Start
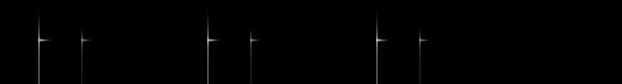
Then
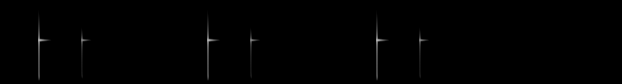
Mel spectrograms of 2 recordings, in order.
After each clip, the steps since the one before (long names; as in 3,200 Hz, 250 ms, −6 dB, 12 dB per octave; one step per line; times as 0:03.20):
Chebyshev high-pass filter 350 Hz, order 3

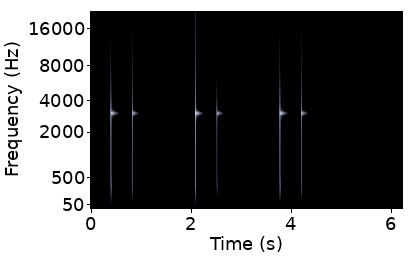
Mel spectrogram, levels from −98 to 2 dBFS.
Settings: bass and treble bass +3 dB, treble −7 dB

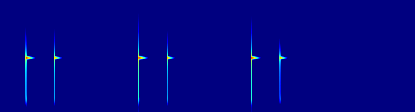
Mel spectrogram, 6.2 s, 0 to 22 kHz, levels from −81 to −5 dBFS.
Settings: brickwall limiter −17 dBFS, peak gain reduction 7.5 dB
level +5.5 dB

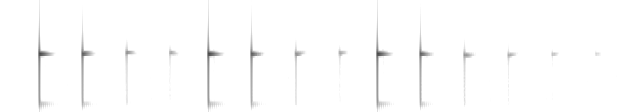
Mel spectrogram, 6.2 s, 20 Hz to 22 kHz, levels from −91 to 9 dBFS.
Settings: mains-hum notches 50/100/150/200/250/300/350 Hz
feedback echo with a swinging delay time 438 ms, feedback 39%, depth 62 cents, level −22.5 dB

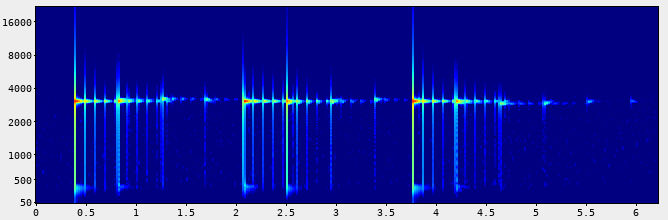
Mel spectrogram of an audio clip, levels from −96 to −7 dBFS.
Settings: repeating echo 98 ms, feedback 58%, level −20 dB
